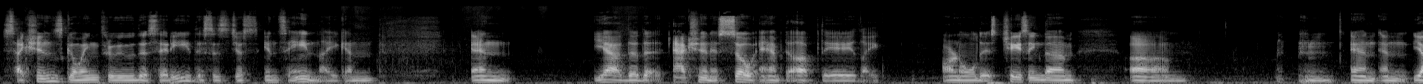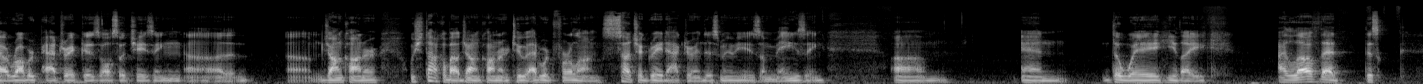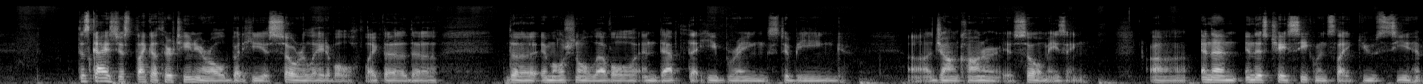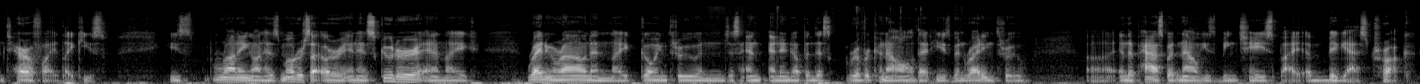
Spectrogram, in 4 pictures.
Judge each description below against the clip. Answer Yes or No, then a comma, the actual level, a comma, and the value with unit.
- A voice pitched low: Yes, very low, 90 Hz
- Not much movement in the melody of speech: Yes, narrow, 2.2 semitones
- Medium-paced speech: Yes, average, 165 wpm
